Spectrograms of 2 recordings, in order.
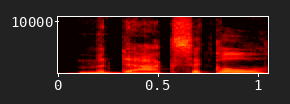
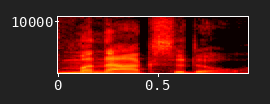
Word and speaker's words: minoxidil: But he also says medox medoxical. How do you spell that con? For hair growth. What is what is it? Medoxical for hair growth. Minoxidil.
